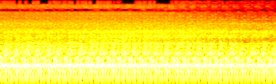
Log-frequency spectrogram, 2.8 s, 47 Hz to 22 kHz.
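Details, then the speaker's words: Oldsmobile Super 88, cold start at about 28 degrees, after timing adjustment: loud, steady, even fast idle with high RPM while warming up, no knocks or misses; normal cold fast idle, though engine has at times slowed, sputtered and died while warming up. "Sorry, it's pretty loud, but this is still warming up. That's why it's so RPMs are high."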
